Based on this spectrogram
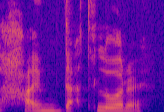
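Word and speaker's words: Heimdallur: تلفظ درست اسمش در گویش ایسلندی برای مثال هایمداتلوره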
